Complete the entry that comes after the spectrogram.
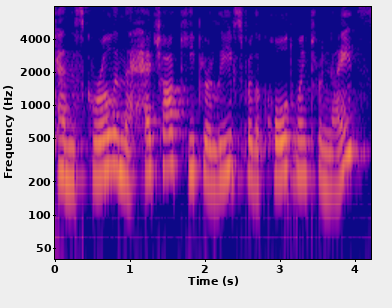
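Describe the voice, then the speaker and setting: In a put-on character voice, a woman talks at a moderate pace with a fairly high pitch. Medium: read story. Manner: earnest, anxious.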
